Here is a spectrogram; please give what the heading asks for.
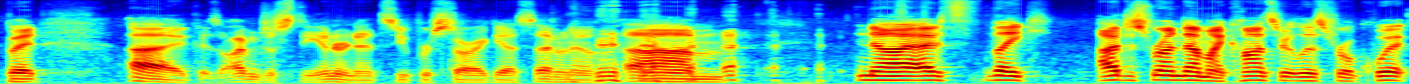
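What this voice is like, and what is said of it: Strained, fading voice. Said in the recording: “I did a podcast earlier today, so I'm like losing my voice left and right here.”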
